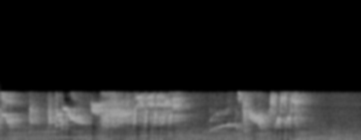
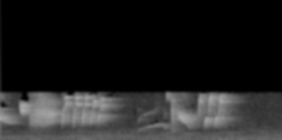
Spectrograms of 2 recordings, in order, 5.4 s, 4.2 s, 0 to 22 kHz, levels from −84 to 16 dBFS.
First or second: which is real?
second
